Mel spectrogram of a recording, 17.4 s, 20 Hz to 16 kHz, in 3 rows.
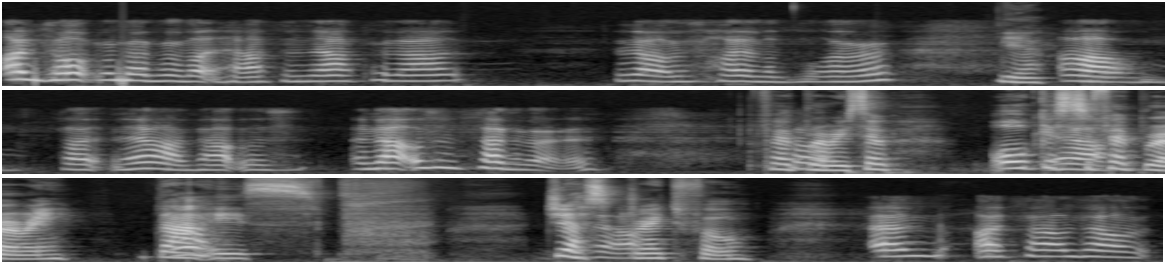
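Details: Adult woman about 9 years after tongue cancer surgery with tongue reconstruction using a leg flap, plus radiation; had to relearn talking, worse when tired, some words she cannot say; speech articulation difference after glossectomy.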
